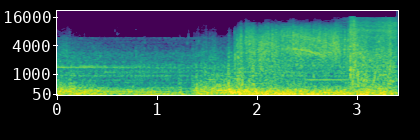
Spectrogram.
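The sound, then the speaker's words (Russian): A shell explosion hits a boat, puncturing its air chamber so that air escapes: after a steady low rumble, a heavy boom bursts out and leaves a dense, roaring wash of noise that carries on to the end, with no voices. “В лодку попали! Пробили баллон, и воздух выходит!”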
